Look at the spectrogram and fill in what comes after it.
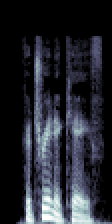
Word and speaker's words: Katrina Kaif: Katrina Kaif, pronounced K-tri-na-K-F, born Katrina Turcotte, July 16, 1983, is a British actress who works in Hindi language films.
